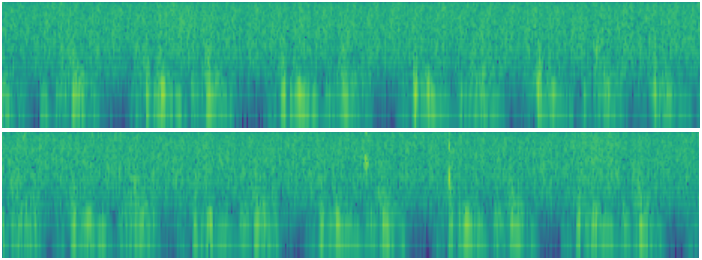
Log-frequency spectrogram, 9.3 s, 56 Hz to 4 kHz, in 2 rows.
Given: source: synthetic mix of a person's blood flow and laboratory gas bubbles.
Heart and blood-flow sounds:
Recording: Doppler ultrasound of blood flow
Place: precordium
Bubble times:
7.05-7.11 s: bubbles
7.59-7.67 s: bubbles
From the record:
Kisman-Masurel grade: 113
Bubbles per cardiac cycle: 1 to 2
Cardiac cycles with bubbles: 1 to 10%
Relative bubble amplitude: loud (0.450 to 0.775)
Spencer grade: 1 (occasional bubble signal discernible with the cardiac motion signal, with majority of cardiac periods free of bubbles)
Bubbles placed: anywhere in the cardiac cycle

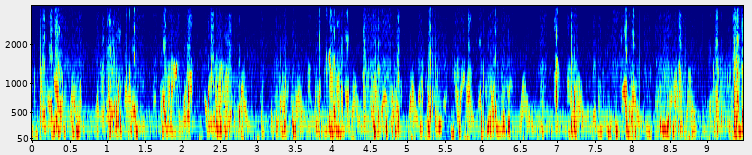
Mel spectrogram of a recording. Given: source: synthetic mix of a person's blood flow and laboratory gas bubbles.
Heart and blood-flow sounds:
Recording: Doppler ultrasound of blood flow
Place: subclavian vein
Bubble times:
0.00-0.69 s: bubbles
0.85-1.51 s: bubbles
1.61-1.67 s: bubbles
1.70-2.15 s: bubbles
2.27-2.84 s: bubbles
3.04-3.11 s: bubbles
3.17-3.62 s: bubbles
3.67-4.27 s: bubbles
4.40-4.93 s: bubbles
5.14-5.54 s: bubbles
5.58-5.91 s: bubbles
5.95-6.42 s: bubbles
6.76-6.87 s: bubbles
6.96-7.04 s: bubbles
7.12-7.33 s: bubbles
7.47-8.10 s: bubbles
8.15-8.27 s: bubbles
8.31-8.86 s: bubbles
9.02-9.49 s: bubbles
From the record:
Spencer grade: 3 (all of the cardiac periods contain showers or single bubble signals, but not dominating or overriding the cardiac motion signals)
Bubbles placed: anywhere in the cardiac cycle

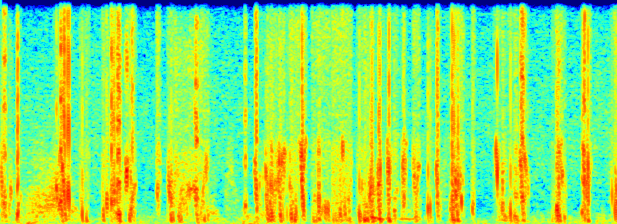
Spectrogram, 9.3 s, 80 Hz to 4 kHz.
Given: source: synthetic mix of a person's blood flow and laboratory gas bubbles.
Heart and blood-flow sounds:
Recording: Doppler ultrasound of blood flow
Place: subclavian vein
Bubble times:
0.00-0.19 s: bubbles
0.22-0.32 s: bubbles
0.80-1.07 s: bubbles
1.19-1.34 s: bubbles
1.52-2.04 s: bubbles
2.33-2.41 s: bubbles
2.50-3.13 s: bubbles
3.65-3.71 s: bubbles
3.79-4.60 s: bubbles
4.66-5.28 s: bubbles
5.34-6.10 s: bubbles
6.18-6.30 s: bubbles
6.38-6.49 s: bubbles
6.52-6.62 s: bubbles
6.73-6.96 s: bubbles
7.06-7.12 s: bubbles
7.39-7.93 s: bubbles
8.26-8.49 s: bubbles
8.71-8.87 s: bubbles
9.14-9.26 s: bubbles
From the record:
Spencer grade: 3 (all of the cardiac periods contain showers or single bubble signals, but not dominating or overriding the cardiac motion signals)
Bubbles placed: anywhere in the cardiac cycle

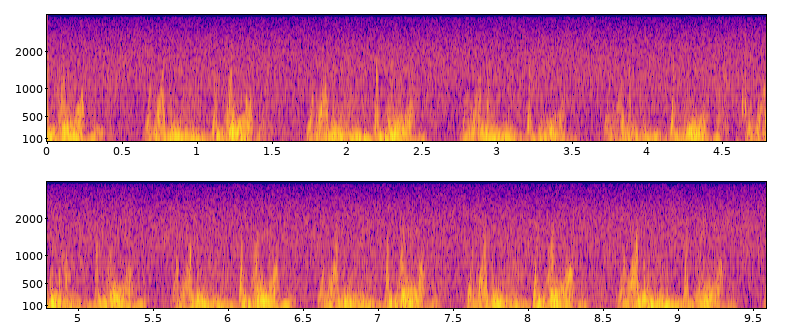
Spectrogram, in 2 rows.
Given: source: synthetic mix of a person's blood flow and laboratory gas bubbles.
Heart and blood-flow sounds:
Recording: Doppler ultrasound of blood flow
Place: precordium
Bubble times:
4.45-4.73 s: bubbles
4.79-4.96 s: bubbles
From the record:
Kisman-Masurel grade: 211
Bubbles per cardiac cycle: several, 3 to 8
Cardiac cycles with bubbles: 1 to 10%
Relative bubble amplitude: barely perceptible (0.100 to 0.250)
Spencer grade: 1 (occasional bubble signal discernible with the cardiac motion signal, with majority of cardiac periods free of bubbles)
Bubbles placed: anywhere in the cardiac cycle

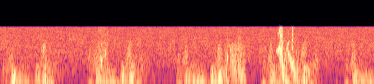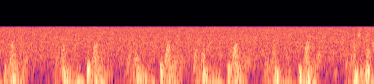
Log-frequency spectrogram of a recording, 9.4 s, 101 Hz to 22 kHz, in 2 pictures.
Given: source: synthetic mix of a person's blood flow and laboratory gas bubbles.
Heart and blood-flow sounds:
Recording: Doppler ultrasound of blood flow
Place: precordium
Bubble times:
1.23-1.35 s: bubbles
2.79-3.08 s: bubbles
3.44-3.74 s: bubbles
9.14-9.36 s: bubbles
From the record:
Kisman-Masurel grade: 123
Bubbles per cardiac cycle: 1 to 2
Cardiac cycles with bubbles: 10 to 50%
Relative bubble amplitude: loud (0.450 to 0.775)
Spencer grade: 2 (many but less than half of the cardiac periods contain bubble signals, singularly or in groups)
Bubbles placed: only in the low amplitude regions of the cardiac cycle

